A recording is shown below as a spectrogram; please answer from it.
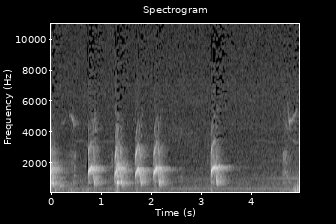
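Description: Stray dog brought to an animal shelter, kept on a chain with a worn collar, barks in a series of five or six loud, close yelps with short pauses between them and a faint whine near the end.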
